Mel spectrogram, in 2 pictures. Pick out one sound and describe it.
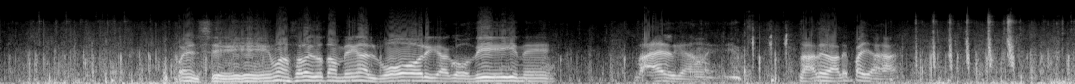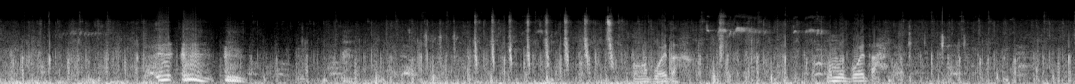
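A horse's hooves clop steadily on a paved road.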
